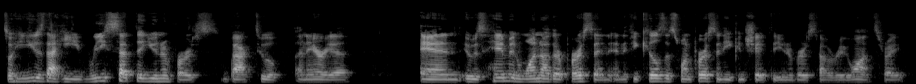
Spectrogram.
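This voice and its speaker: Fairly quick and mid-range, this man's bright, forceful delivery carries his casual podcast chat as a co-host. He explains things loosely and rambles, with swearing tossed in offhand.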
